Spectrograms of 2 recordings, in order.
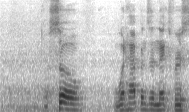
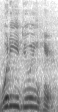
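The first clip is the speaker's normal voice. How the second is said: much higher, pointed demand on WHAT; challenging question; 9 semitones higher than usual. Acted. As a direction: call him out, a rebuke. God questions Elijah sharply.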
